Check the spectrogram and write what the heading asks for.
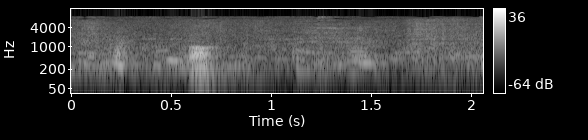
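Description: A man's short, throaty "oh" in a pause of speech, over faint room noise.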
